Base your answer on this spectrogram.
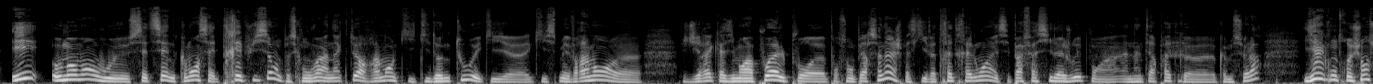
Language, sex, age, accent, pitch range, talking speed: French, male, 20-39, French, 140-180 Hz, 270 wpm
